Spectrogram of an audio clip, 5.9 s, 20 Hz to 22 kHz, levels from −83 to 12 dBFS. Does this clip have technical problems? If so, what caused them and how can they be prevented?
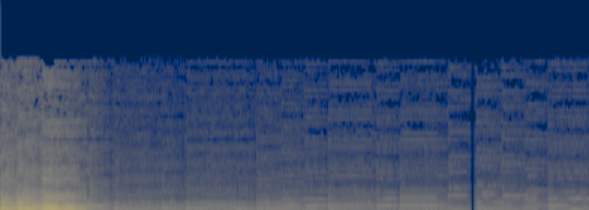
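Yes. Throughout, the treble is cut off and the sound turns watery and swirly, with smeared attacks. This is likely MP3 compression at a low bitrate, around 64 kbps. Encode at a higher bitrate or keep a lossless master.

From 4.70 to 4.74 s, a 38 ms gap opens in continuous sound. This is a gap at a join of encoded pieces: each piece kept its encoder delay and end padding. Trim the delay and padding when joining, or encode in one pass.

From 5.48 to 5.52 s, a brief jumbled moment is heard. These are chunks out of order: a 10 ms chunk plays about three chunks late. Buffer and reorder chunks by sequence before writing or playback.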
